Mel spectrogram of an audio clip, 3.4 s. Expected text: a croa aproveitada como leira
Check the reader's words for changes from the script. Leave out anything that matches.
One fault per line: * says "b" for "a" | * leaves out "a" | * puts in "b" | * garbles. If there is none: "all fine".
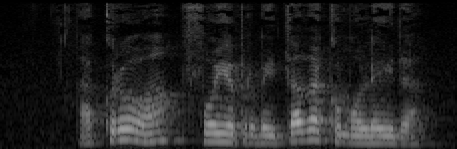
* puts in "foi"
